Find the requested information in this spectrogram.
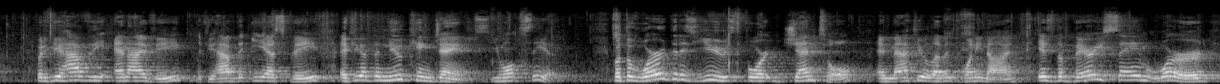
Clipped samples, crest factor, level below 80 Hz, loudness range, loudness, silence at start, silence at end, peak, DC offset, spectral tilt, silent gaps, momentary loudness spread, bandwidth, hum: under 0.1%; 16 dB; -66 dBFS; 1 LU; -17 LUFS; 0 s; 0 s; 0 dBFS; under 0.1%; -5 dB/octave; none; 8 LU; 15 kHz; none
